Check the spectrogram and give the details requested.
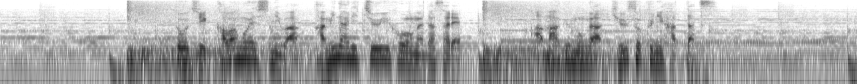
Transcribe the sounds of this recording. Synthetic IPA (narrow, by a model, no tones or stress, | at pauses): t̪o̞ːʑikaβaŋo̞e̞ɕiɲ̟iβa̰kʰamʲinaɾʲit͡ɕɨːiho̞ːŋad̪asaɾe̞ | a̰maɡɯ̟mo̞ɡakʲɨːso̞kɯ̟ɲ̟ihat̪ːat͡sɨ̥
